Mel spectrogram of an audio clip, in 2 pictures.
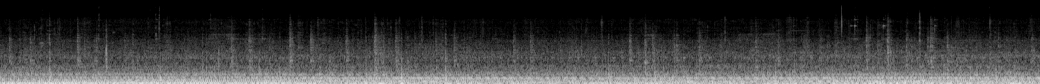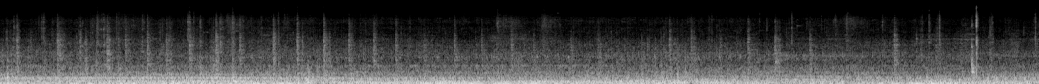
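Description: Vehicle engine running steadily at low speed, heard from inside the cabin, with scattered clicks and rattles over the rough track.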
